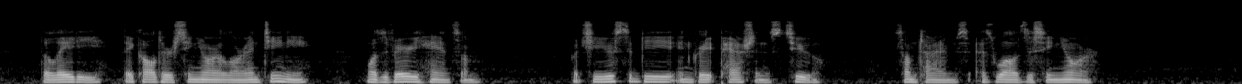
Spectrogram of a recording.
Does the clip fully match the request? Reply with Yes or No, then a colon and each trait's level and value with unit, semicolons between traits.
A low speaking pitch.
Yes: low, 110 Hz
